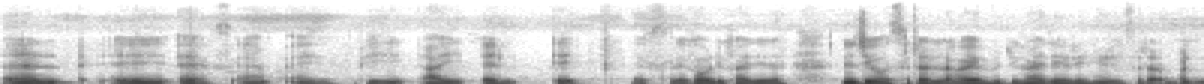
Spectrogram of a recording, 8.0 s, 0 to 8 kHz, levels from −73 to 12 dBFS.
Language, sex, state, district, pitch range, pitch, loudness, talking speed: Hindi, male, Madhya Pradesh, Katni, 105-115 Hz, 110 Hz, -18 LUFS, 150 wpm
